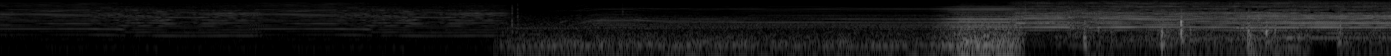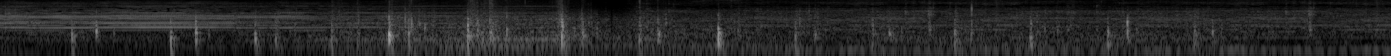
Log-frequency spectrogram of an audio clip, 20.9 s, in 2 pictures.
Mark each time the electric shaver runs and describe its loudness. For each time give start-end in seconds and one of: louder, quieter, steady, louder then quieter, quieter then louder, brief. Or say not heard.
0.0-20.8 louder then quieter.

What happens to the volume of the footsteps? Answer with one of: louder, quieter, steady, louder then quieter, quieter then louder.
louder then quieter.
